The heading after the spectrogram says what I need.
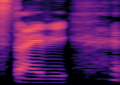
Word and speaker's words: Snivy: Okay, it is Snivy.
